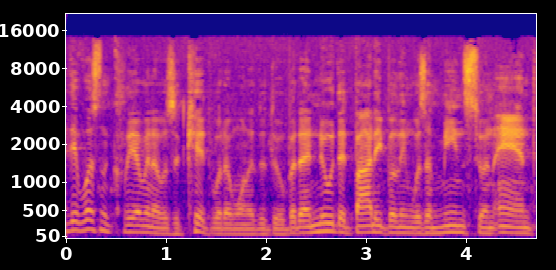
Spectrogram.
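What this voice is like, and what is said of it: Strong unusual foreign accent. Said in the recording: “a crazy accent”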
